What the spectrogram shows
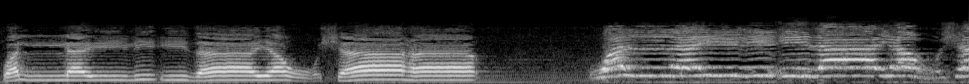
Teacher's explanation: دیکھیے یہاں شا کے اور شین کے اوپر کھڑا زبر ہے، ہا کے اوپر زبر اور الف ہے، دونوں کی آواز مساوی طور پر اوپر کھینچیں گے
